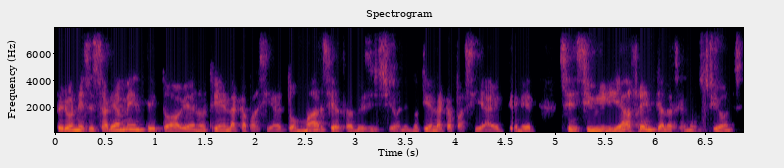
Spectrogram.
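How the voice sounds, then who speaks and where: Very fast speech comes from a man with a fairly high pitch. His intonation is lively. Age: 40s. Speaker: business consultant. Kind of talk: lecture. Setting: webinar. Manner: halting.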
